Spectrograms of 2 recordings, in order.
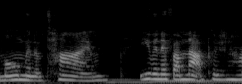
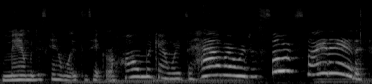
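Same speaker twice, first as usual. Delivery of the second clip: rising into a high squeal of excitement; high-pitched giddy quote; gushing excitement; 9 semitones higher than usual. Retold or imitated. Quoting themselves, can't wait.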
